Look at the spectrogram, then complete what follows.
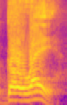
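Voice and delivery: loud, curt brush-off; a mock farmer telling a stranger to go away; gruff go away. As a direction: bark it at the stranger on the doorstep. Imagined farmer dismissing stranger.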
